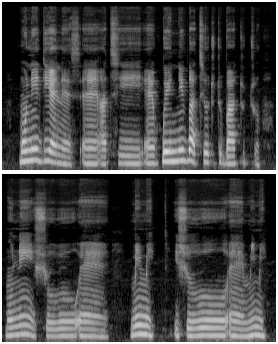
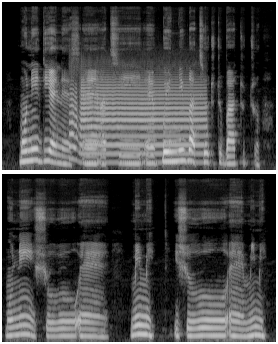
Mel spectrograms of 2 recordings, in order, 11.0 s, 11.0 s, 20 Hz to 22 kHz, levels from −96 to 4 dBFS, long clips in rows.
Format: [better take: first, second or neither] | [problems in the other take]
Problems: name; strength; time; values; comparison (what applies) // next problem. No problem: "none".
first | background sound (Trumpet); 2 dB below the speech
